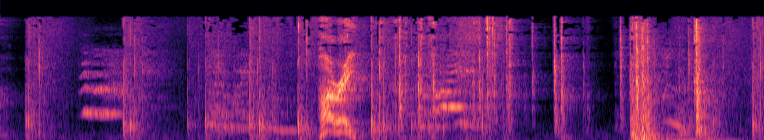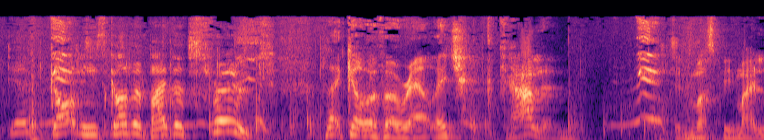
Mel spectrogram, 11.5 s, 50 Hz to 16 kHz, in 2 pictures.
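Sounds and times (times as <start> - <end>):
speech: 2.4 - 3.0, 5.8 - 10.0, 10.6 - 11.4
door opening with a heavy thunk and clatter: 4.7 - 5.5.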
